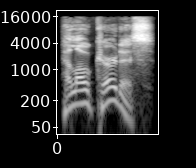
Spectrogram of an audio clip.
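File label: "hello", male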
